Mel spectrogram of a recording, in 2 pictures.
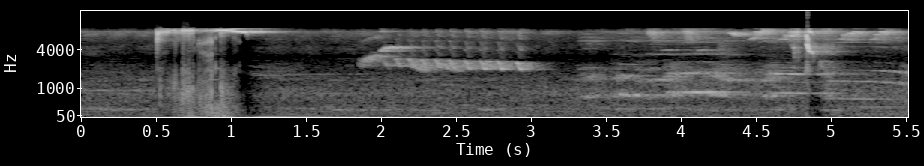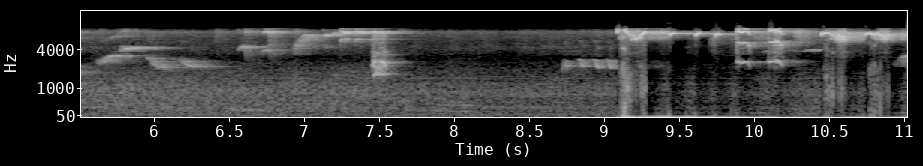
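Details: Orange-headed thrush singing as a lure to make other birds answer: varied, fast phrases of high twittering notes mixed with mid-pitched slurred whistles and buzzy trills, separated by brief pauses, then a loud chattering burst near the end.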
